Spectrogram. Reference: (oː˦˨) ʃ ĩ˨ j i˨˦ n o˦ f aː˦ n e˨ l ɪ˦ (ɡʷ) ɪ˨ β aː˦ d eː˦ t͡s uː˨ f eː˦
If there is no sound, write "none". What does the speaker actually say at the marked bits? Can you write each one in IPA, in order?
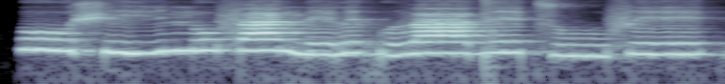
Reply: oː˦˨, ɡʷ

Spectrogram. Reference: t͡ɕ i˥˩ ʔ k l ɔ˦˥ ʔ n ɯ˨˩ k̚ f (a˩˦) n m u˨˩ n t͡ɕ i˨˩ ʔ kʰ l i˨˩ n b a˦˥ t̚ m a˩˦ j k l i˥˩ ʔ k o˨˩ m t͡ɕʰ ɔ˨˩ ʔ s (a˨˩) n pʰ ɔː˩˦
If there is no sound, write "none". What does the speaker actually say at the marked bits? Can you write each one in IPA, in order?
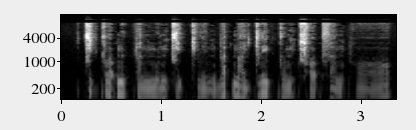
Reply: a˩˦, a˨˩

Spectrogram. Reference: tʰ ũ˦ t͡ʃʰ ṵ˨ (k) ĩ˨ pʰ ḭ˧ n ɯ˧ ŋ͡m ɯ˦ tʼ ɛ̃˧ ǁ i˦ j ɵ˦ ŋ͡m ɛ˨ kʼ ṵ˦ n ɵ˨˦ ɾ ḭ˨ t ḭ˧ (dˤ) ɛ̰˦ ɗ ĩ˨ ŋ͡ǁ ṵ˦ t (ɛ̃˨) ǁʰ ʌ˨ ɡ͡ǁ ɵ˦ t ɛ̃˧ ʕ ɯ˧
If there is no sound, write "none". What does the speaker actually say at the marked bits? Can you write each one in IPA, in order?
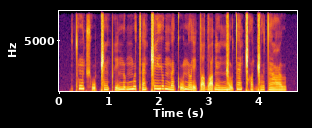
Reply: ǁ, dˤ, ɛ̃˦

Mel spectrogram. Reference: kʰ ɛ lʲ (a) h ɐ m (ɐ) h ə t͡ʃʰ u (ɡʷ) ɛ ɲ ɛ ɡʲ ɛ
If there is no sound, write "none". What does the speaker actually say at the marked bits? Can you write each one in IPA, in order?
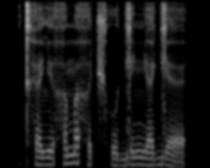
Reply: ə, ɐ, ɡʲ

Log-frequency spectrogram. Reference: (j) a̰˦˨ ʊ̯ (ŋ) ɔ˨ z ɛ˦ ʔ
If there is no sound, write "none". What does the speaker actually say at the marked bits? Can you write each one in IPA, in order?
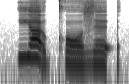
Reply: j, kʰ

